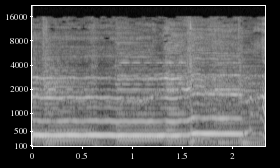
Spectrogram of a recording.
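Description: Two acoustic guitars strumming steadily under a long, wordless sung note that is held and then steps up slightly near the end.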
